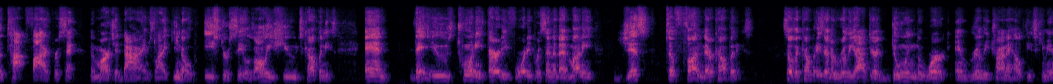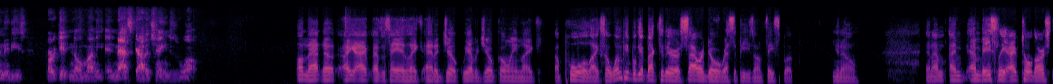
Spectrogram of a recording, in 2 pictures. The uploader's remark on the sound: Recorded at one of our online music tech meetups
